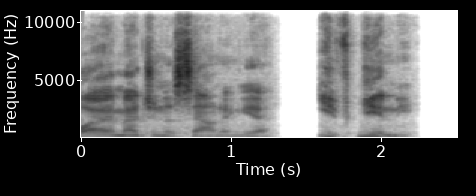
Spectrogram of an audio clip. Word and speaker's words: Yevgeny: G as in ghetto. Yevgeny. Yevgeny. Don't make it nasal. Yevgeny. Yevgeny. Yevgeny. That's how you say it, lol. You are pronouncing it way too Italian-y. Yevgeny.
